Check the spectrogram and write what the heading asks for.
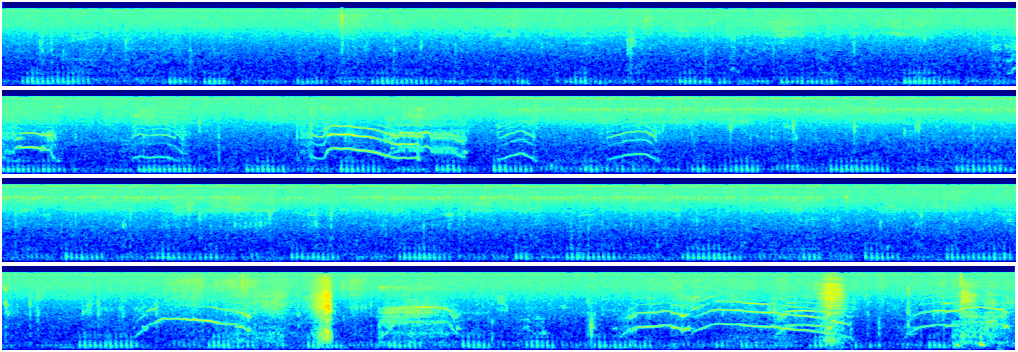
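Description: A calico mother cat purring steadily and rhythmically while in labour. Newborn kittens give short, high, thin squeaks that rise and fall, in a cluster about a third of the way in and again near the end. One sharp click comes near the end, the loudest sound.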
